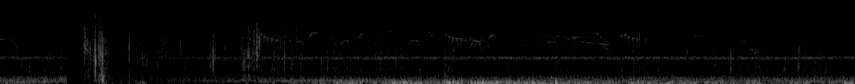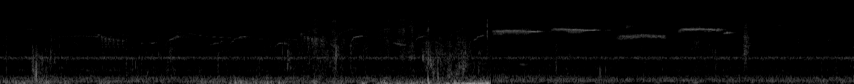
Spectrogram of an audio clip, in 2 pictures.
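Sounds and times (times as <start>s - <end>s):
birds chirping: 2.2s - 17.0s
low rumble: 3.0s - 9.4s.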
